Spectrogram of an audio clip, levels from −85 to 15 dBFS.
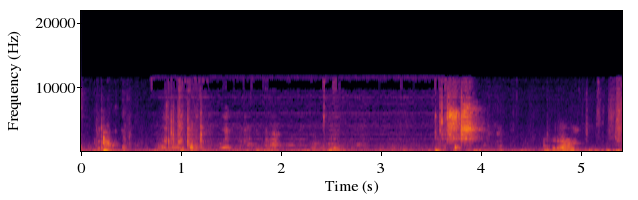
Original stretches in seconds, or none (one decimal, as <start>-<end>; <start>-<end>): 0.0-0.7; 3.9-5.4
